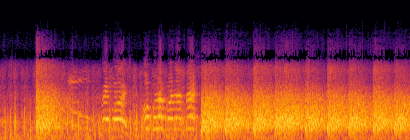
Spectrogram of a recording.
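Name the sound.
gunshots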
